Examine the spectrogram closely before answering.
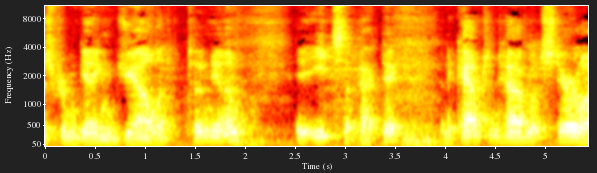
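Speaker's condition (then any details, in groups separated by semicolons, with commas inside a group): No condition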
